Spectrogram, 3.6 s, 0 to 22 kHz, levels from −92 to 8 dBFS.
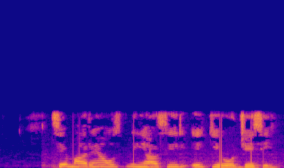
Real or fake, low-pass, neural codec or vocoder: real; 7.2 kHz; none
